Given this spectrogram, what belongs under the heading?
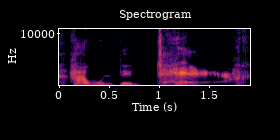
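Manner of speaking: loud, drawn-out outrage; slow it right down and blast the indignation; indignant outburst. Real, not acted. Indignant at claim of racism.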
